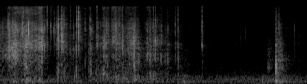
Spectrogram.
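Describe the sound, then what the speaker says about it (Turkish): Adhesive tape is peeled and torn off while a beaded seashell balcony wind chime is being made, giving a close crinkly ripping burst that fades into a few scattered light handling clicks. "Şu bantını çıkaralım."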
